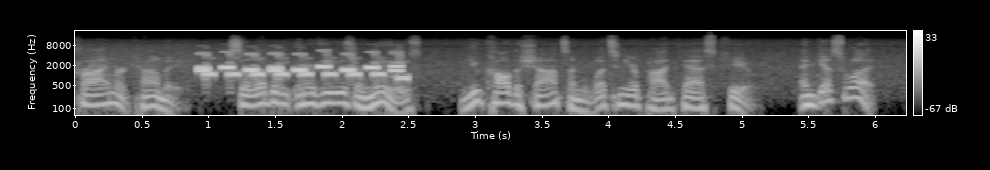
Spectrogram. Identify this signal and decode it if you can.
Multi-frequency trunk signalling (R2, with the far end's replies), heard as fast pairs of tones, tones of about 90 ms, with speech in English. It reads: 261210167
